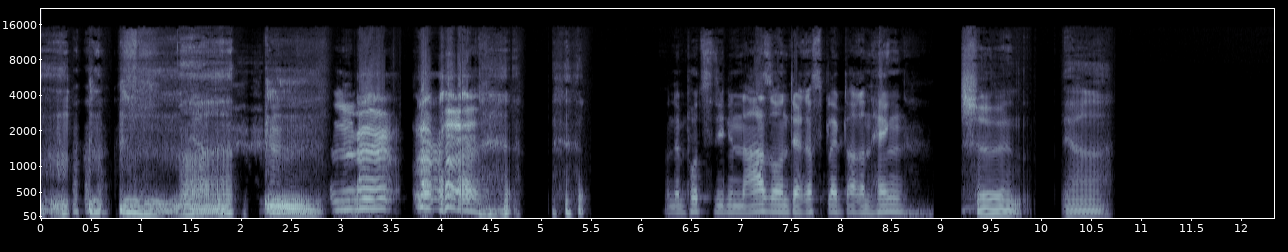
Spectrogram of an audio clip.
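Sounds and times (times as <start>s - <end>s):
man making gruff throat-clearing noises: 0.0s - 5.4s
speech: 0.3s - 4.8s, 6.4s - 10.7s.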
